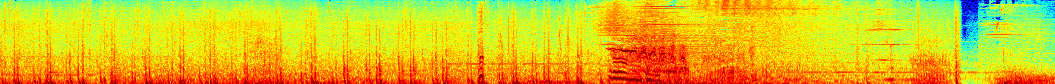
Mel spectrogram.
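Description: Horses in the video game Assassin's Creed Shadows gallop with steady clip-clop hoofbeats, then a loud close neigh breaks out near the middle, with game music and ambience underneath.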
